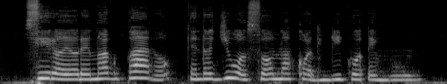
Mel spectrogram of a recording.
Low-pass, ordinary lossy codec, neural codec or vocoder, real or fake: none; none; codec, 44.1 kHz, 1.7 kbps, Pupu-Codec; fake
